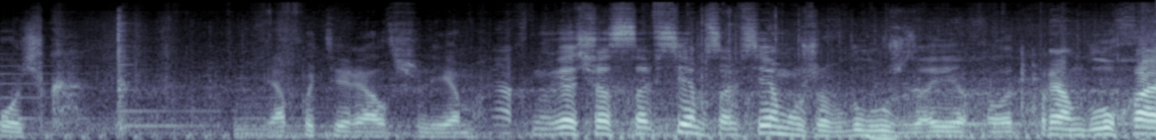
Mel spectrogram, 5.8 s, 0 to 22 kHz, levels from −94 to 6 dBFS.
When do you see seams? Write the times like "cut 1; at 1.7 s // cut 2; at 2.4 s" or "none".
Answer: cut 1; at 2.7 s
